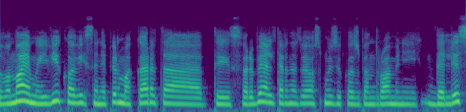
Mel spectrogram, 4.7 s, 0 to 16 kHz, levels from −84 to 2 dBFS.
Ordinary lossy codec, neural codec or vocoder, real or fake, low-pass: Opus, 32 kbps; none; real; 7.2 kHz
